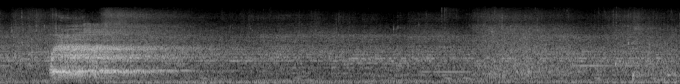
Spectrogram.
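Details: A California sea lion reacting to a mirror gives one loud, bleating, harmonic call that fades over about a second.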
